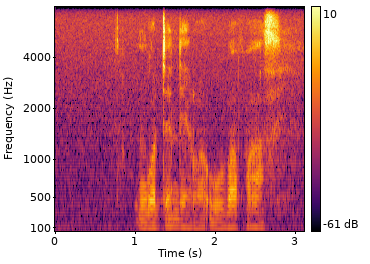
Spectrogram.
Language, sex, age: Venda, male, 39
